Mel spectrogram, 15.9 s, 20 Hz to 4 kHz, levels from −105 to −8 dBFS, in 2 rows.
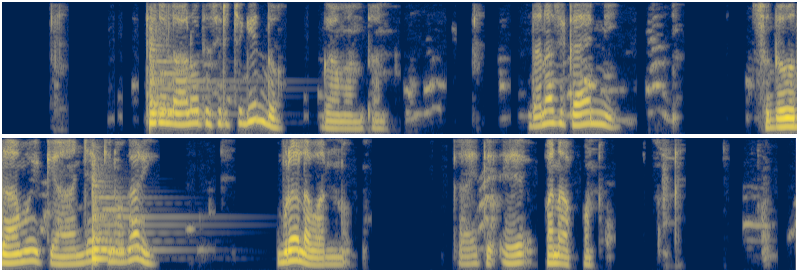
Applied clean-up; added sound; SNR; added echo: none; Snare drum; 4 dB; none.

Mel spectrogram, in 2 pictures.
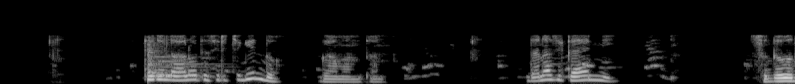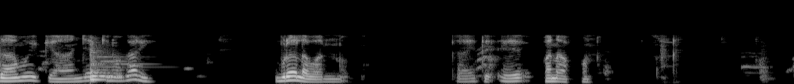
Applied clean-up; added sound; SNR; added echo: classical method Wiener filter.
